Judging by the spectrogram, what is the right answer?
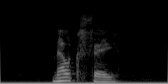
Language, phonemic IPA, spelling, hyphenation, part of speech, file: Dutch, /ˈmɛlᵊkˌfe/, melkvee, melk‧vee, noun, Nl-melkvee.ogg
- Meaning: milch cow, cattle kept for milk production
